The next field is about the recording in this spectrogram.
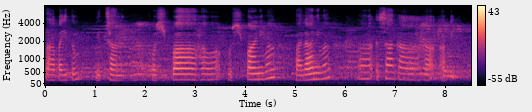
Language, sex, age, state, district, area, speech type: Sanskrit, female, 60+, Telangana, Peddapalli, urban, spontaneous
